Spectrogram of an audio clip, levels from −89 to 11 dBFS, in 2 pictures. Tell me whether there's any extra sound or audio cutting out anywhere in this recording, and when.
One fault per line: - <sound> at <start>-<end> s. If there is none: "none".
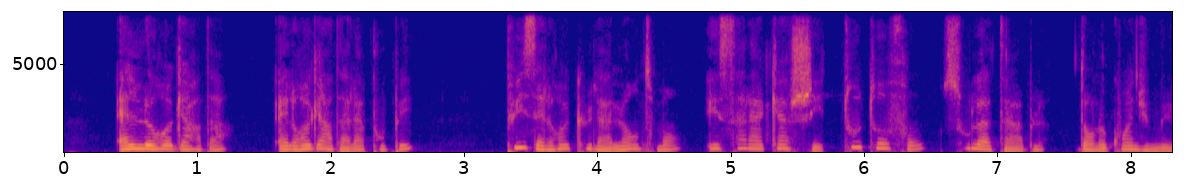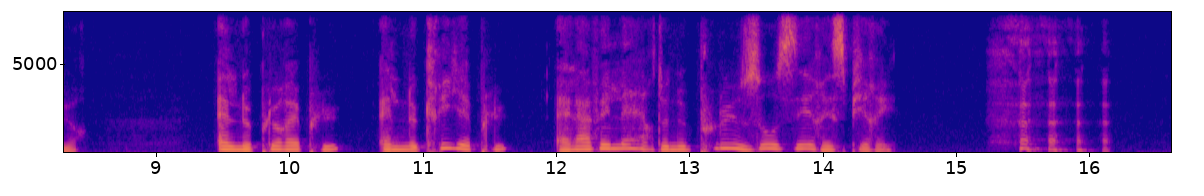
- laugh at 15.2-16.2 s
